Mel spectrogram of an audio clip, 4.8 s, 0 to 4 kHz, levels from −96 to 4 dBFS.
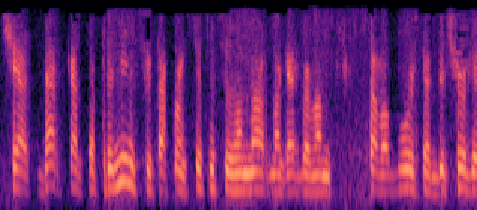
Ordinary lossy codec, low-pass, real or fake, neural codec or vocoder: MP3, 24 kbps; 3.6 kHz; real; none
